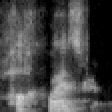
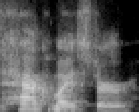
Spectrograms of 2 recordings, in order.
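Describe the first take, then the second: First: The name is said with a German pronunciation. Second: The name is said with an American pronunciation. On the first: "If you want to do the German version" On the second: "That's the American version"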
